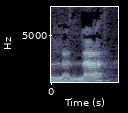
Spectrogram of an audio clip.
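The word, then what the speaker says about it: Lalá: Eh, vámonos con una canción de una artista peruana que amo mucho, se llama La La LALA con acento en la última A.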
